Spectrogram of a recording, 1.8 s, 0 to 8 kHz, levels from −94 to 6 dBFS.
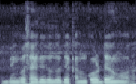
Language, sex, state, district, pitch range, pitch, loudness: Chakma, male, Tripura, West Tripura, 105-110 Hz, 110 Hz, -20 LUFS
